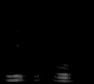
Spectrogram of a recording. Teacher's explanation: जिन स्वरों का उच्चारण करते समय जिह्वा का अगला भाग अधिक ऊंचाई पर उठता है, उसे समृद्ध स्वर कहते हैं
